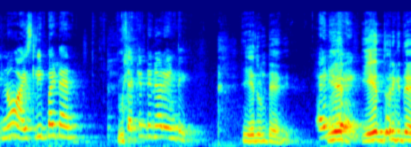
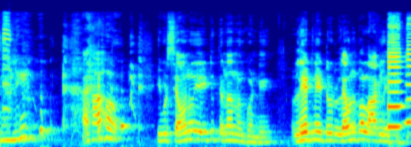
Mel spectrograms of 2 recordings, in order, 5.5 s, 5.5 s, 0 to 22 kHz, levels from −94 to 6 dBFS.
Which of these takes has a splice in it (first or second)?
first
